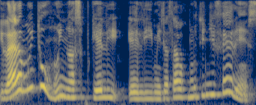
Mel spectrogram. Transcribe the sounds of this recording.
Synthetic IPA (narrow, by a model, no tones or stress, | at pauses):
ɪlaɛɾɐmũj̃t̪ʊɦũĩj̃nɔsɐpʊɾkeelɪelɪmɪt̪ɾat̪avɐkõmũj̃t̪ɐĩd͡ʒ̪ifeɾḛ̃sɐ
